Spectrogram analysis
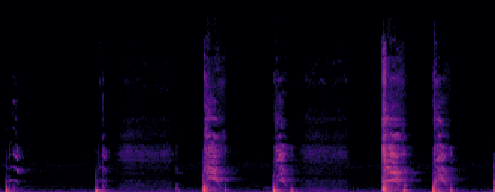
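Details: Coughing recorded with a new high-fidelity microphone: six sharp, harsh coughs at irregular intervals, some followed by brief hissing breaths, in a quiet room.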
